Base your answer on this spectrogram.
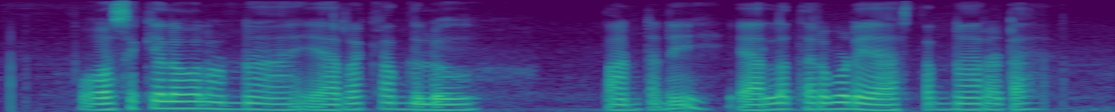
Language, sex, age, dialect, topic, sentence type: Telugu, male, 18-24, Utterandhra, agriculture, statement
